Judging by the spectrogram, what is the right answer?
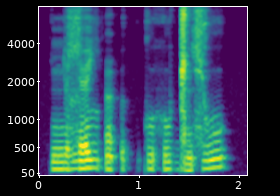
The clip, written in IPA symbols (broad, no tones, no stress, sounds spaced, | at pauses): ɲ ə ɮ ɛ ʎ ʔ ə̃ ʔ | k u h u ɡ͡ǁ ə̃ ɕ u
